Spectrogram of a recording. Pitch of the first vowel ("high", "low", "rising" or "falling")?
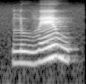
low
